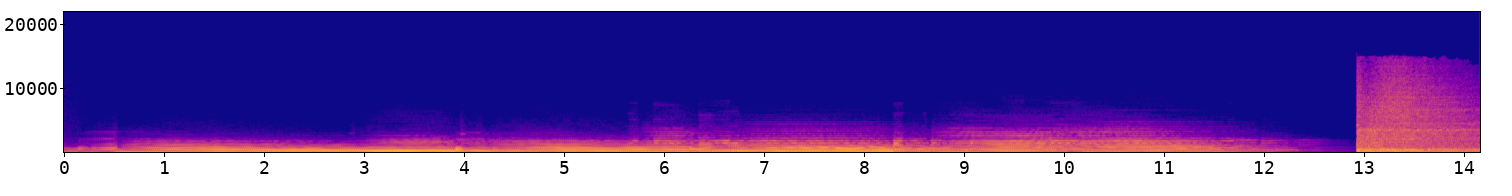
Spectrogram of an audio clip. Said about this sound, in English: Hey, watch the gong, jerk.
